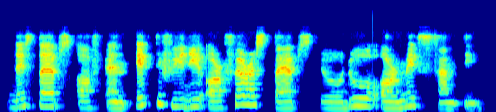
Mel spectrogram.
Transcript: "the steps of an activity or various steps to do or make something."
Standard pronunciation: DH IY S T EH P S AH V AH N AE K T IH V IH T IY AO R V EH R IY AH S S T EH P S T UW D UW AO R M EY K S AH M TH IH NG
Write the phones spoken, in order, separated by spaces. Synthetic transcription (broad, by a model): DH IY S T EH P S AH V AH N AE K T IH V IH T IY AO R F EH R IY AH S S T EH P S T UW D UW AO R M EY K S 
